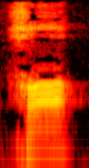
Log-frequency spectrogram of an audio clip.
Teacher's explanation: الخاء والغين والقاف هذه الثلاثة مستعلية ولكن ما فيها إطباق، لما نقول خاء ما ليس هناك إطباق، لم ينغلق لم يعني ينحصر الصوت بين قبة الحنك واللسان. · Term: مستعلية ولكن غير مطبقة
